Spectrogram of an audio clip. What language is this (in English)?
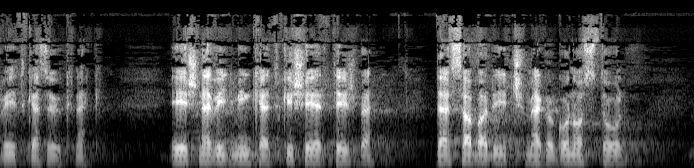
Hungarian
